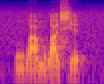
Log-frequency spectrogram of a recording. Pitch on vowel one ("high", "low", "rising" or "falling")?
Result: low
